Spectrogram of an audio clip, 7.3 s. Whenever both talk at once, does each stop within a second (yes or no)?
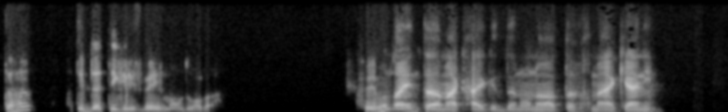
yes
